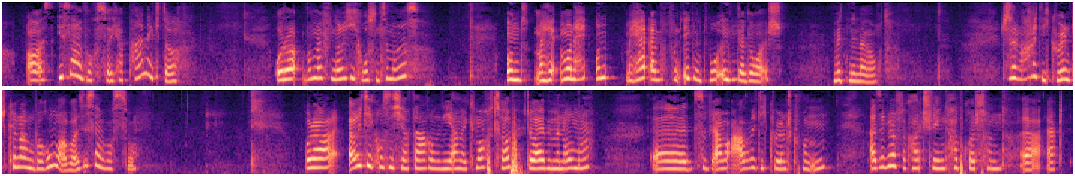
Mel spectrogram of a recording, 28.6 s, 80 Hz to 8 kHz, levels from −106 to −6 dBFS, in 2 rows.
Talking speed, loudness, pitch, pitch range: 170 wpm, -21 LUFS, 300 Hz, 280-340 Hz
